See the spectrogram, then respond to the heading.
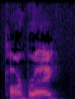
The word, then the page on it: Carn Brea: English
